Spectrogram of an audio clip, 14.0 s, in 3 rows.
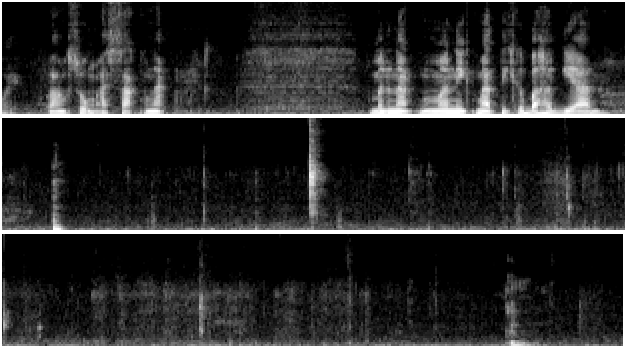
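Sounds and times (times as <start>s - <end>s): chewing and mouth sounds: 4.8s - 13.9s
sharp mouth clicks: 7.0s - 7.2s.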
